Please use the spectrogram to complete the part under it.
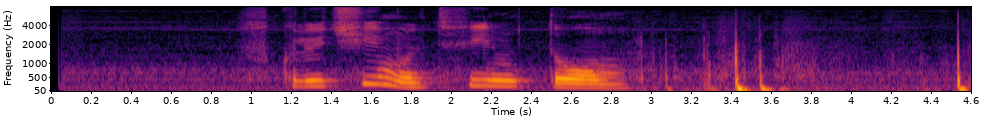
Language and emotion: Russian, neutral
